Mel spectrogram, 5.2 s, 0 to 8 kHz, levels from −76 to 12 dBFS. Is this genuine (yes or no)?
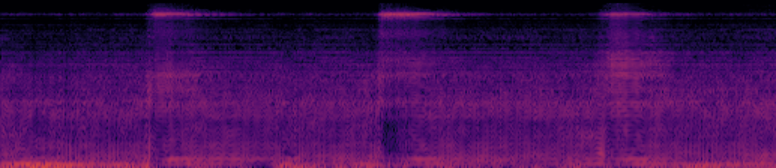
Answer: no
